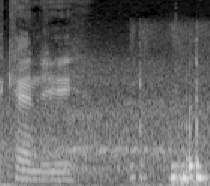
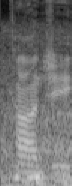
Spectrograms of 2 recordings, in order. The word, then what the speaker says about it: Kanji: Juan loses it to Kenji. Kanji, excuse me, not Kenji.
